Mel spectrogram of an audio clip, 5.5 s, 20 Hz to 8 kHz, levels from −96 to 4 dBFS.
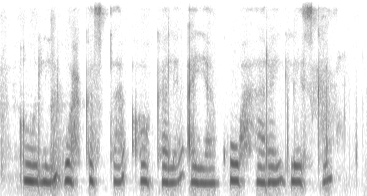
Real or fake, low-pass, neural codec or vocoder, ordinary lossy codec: real; 7.2 kHz; none; Opus, 16 kbps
